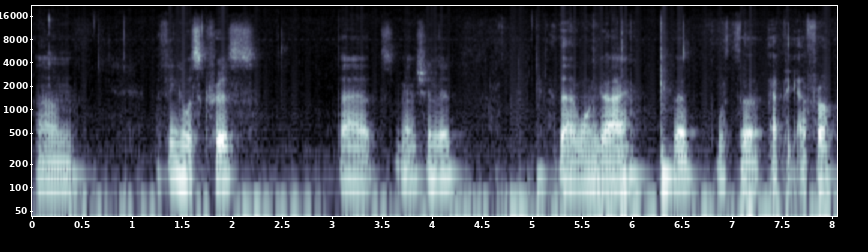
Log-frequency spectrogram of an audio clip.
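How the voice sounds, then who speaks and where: A young German-accented man, just awake, rambles through a casual rant full of ums and restarts. His voice sits a little low, with a heavy gravelly fry and a very dark, mellow tone. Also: level tone, slow pace, a little hiss or hum. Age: 20s. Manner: meandering, hesitant, many fillers and restarts. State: just woke up. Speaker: language learner vlogger.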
